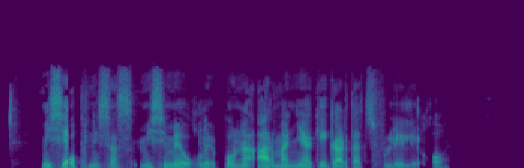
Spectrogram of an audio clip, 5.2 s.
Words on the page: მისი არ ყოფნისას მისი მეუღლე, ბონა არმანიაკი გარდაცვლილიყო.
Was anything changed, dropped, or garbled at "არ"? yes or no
yes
